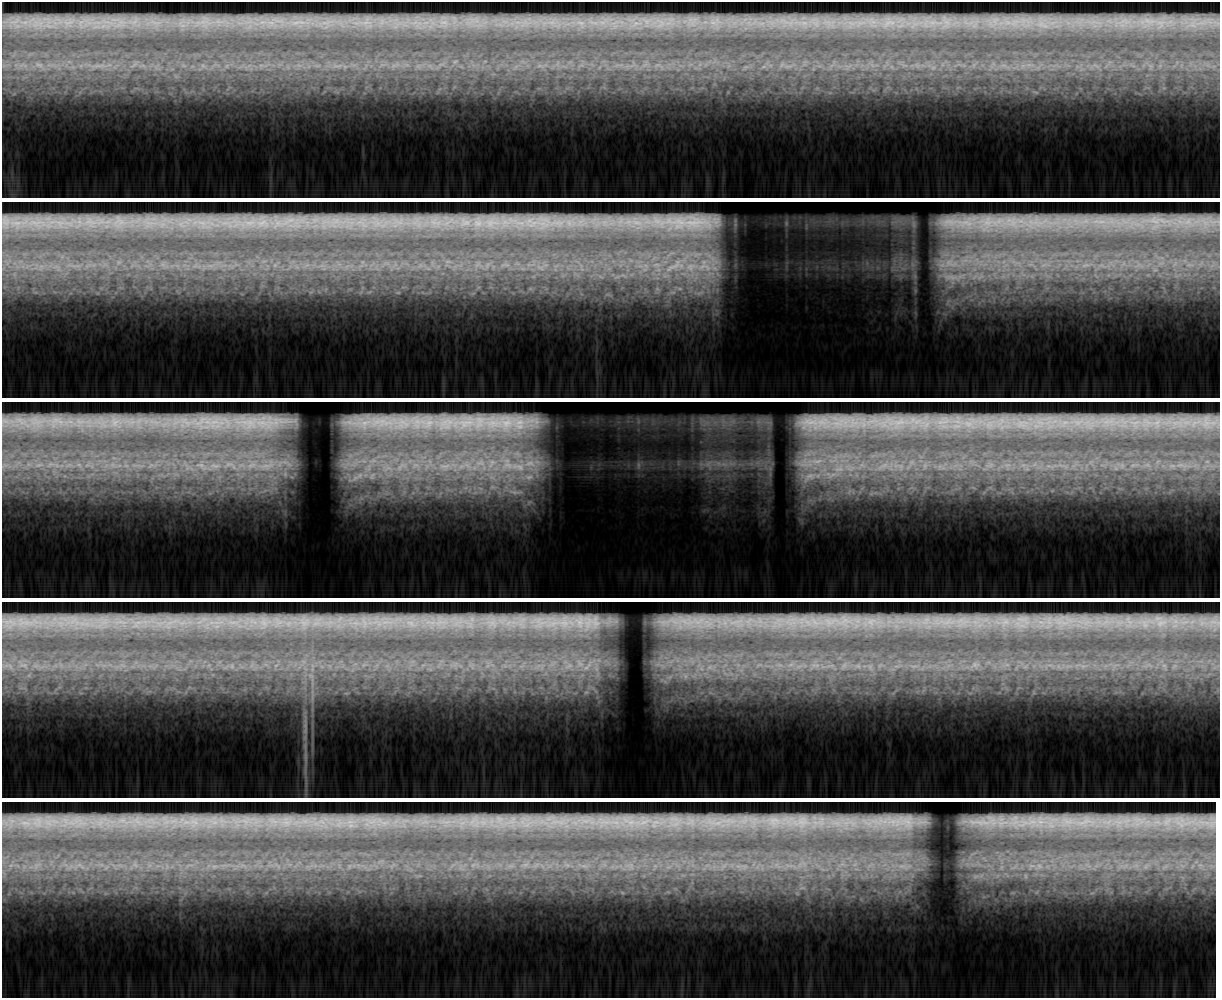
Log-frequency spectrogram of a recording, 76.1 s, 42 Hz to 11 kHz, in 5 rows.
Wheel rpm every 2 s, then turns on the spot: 230, 230, 230, 230, 230, 230, 230, 230, 230, 230, 230, 200, 30, 90, 210, 210, 200, 150, 120, 10, 160, 230, 230, 230, 230, 230, 160, 190, 230, 230, 230, 230, 230, 230, 230, 210, 130, 230.
24-26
